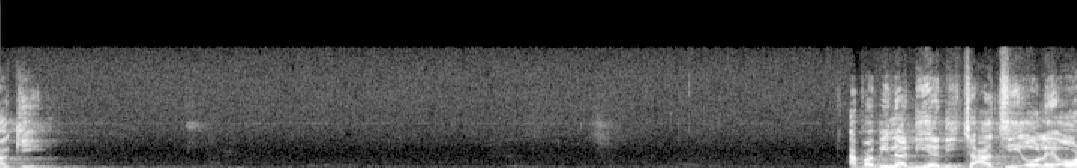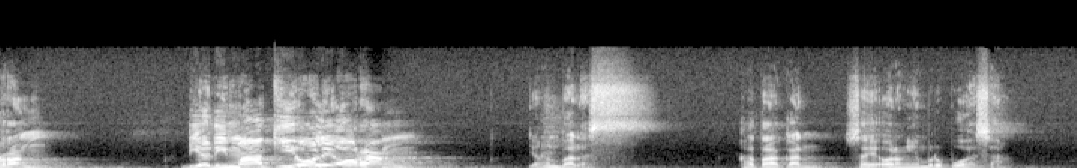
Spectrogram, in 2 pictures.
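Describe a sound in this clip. A man speaks calmly into a close microphone, pausing between phrases.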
